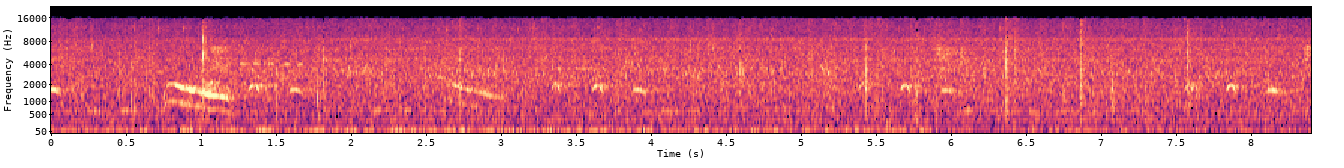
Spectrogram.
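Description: Steady light rain patters through the branches of a baobab tree, a soft, even hiss with scattered louder drips, while a few birds chirp faintly now and then; mist covers the surroundings.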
